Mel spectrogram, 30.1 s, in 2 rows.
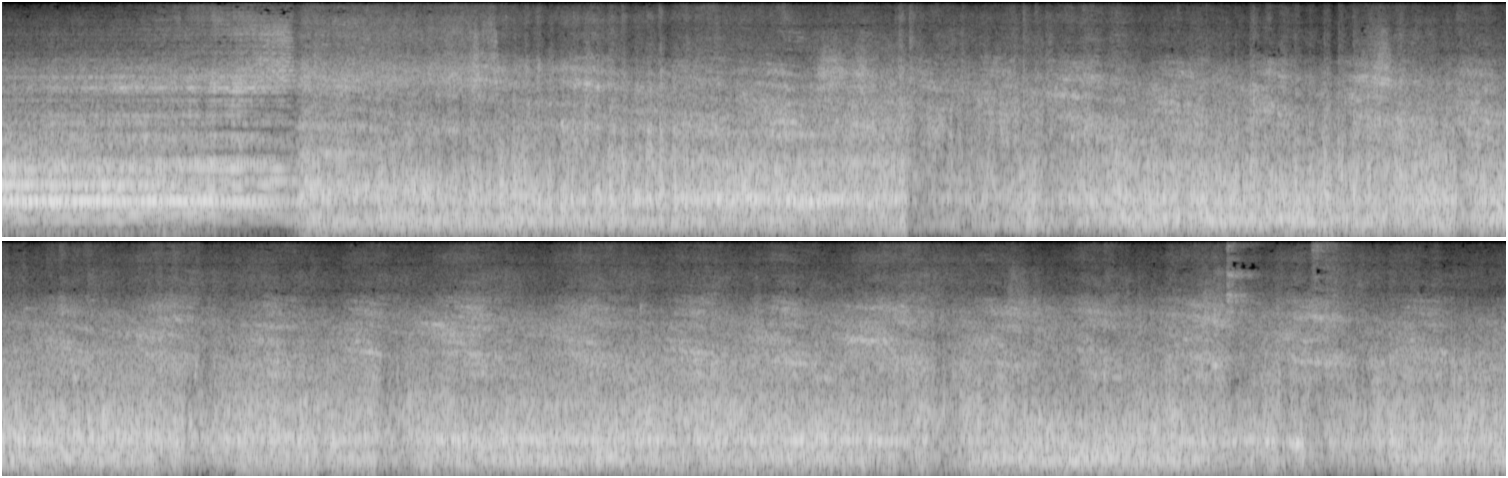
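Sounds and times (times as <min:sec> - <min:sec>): freight train rumbling and clacking: 0:00.0 - 0:30.0.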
